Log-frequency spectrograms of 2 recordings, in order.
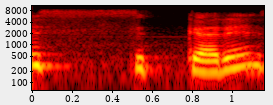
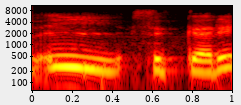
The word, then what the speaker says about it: السكري: Anytime you put before the sun letter the article l, which means the, you end up not pronouncing the l. So you say السكري instead of السكري, even if the l is there.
